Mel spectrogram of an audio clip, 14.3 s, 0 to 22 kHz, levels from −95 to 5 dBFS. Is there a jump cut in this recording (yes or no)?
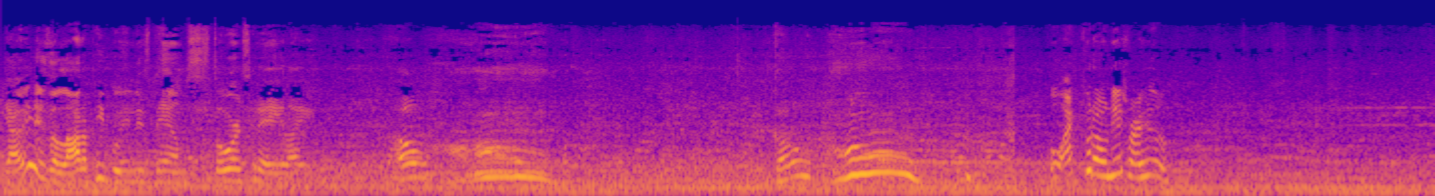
yes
